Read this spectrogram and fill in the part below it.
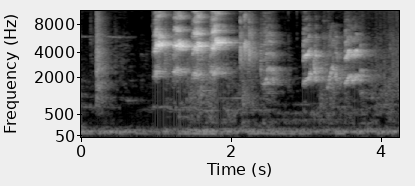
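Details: Cockatiel chirping in a rapid burst of four bright, grating notes, then a second shorter run of descending chirps; faint low hum throughout.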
